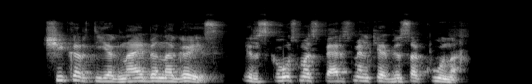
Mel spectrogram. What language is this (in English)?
Lithuanian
